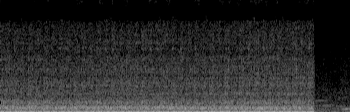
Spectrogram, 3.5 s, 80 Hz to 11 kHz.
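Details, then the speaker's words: Yamaha NMAX Neo (3rd-gen) scooter at 6,300 km, around its oil change (new 5W40 synthetic engine oil, 15W40 gear oil): a small single cylinder putters at an even, steady idle for about three seconds, then shuts off cleanly, sounding healthy. "Terus untuk suara mesin kasar atau enggak tadi kan waktu sebelum diganti kalian juga udah denger ya bagaimana."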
